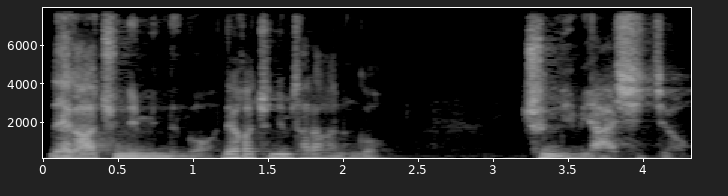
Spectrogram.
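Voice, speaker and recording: A male pastor preaching a sermon in a church, swinging between loud emphasis and hushed, whispered lines. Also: fairly low pitch, very animated, normal speed. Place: church sanctuary.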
